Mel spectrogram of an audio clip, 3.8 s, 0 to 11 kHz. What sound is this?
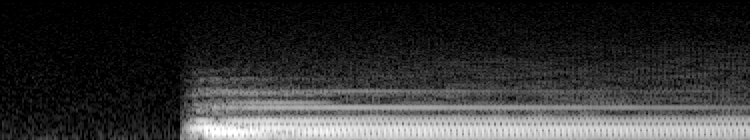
Instrument samples > Synths / Electronic
Picked Bass Long
1shot, Bass, garage, Grime, hiphop, jungle, Long, oneshot, Picked, trap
